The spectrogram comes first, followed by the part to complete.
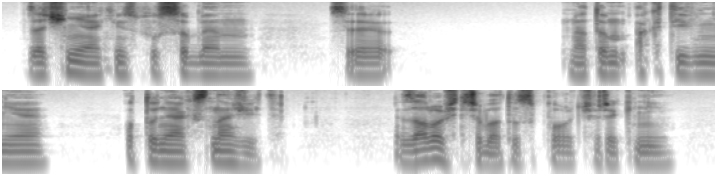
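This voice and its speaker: The recording is very clean, with a silent background and a dry, close sound with no echo. A man talks at a fairly slow pace, his fairly low pitch carrying a dark, mellow tone. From Moravia, Czech Republic (Zábřeh). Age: 20s. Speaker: university student. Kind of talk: interview.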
